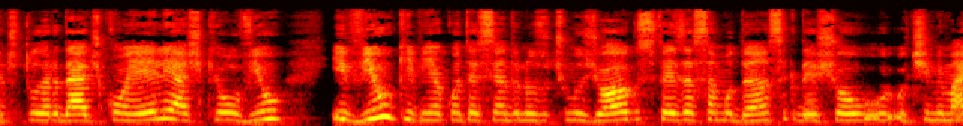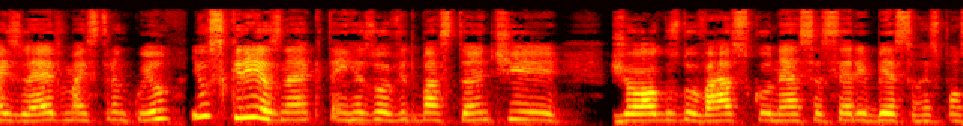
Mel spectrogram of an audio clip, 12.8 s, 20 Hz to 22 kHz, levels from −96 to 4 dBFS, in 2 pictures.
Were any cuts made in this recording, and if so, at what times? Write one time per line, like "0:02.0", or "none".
0:07.6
